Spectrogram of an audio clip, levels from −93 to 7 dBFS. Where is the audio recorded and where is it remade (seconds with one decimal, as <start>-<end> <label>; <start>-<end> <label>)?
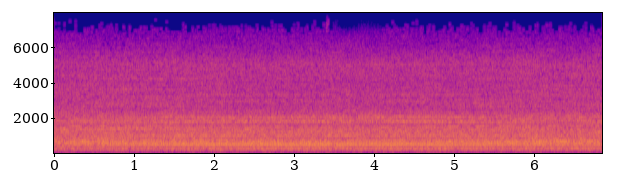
0.0-3.5 recorded; 3.5-4.1 remade; 4.1-6.9 recorded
